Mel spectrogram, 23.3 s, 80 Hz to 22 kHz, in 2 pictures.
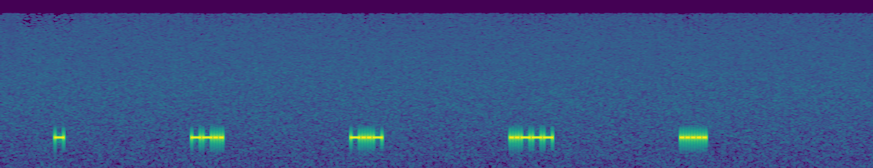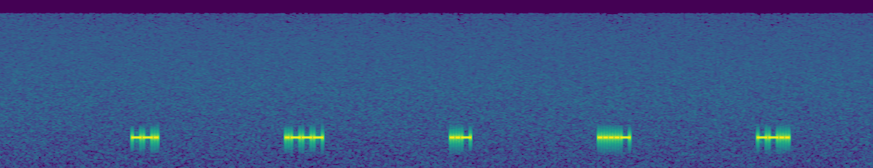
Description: Morse code, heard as a keyed tone, machine-sent, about 32 wpm, spaced as for 5 wpm, 750 Hz. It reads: TZX25 GJU4Z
